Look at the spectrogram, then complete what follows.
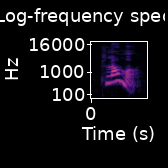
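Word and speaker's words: plumber: क्योंकि हम जनरली हर लेटर को प्रोनाउंस करने की कोशिश करते हैं, पर इसमें बी साइलेंट है। तो इसका प्रोनाउंसिएशन है दोस्तों प्लम्बर, प्लम्बर। ट्राई कीजिए, प्लम्बर। तो इसमें स्ट्रेस आप करते हो पहले भाग पे, प्लम्बर, राइट।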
